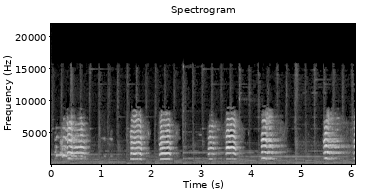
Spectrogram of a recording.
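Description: Common coot (Fulica atra) calling: a series of about seven short, loud pitched calls, several coming in quick pairs. Steady background music is held underneath.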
